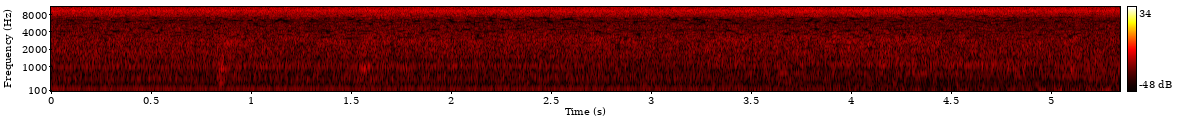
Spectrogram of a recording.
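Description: Steady hum of running mill machinery in a small sugarcane-crushing plant, with a low steady tone that drops away about four seconds in.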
